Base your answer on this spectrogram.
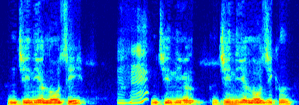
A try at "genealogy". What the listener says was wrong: so we don't really pronounce overly the a in genealogy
